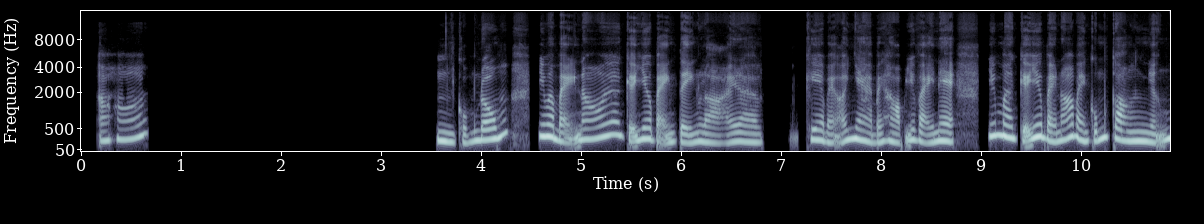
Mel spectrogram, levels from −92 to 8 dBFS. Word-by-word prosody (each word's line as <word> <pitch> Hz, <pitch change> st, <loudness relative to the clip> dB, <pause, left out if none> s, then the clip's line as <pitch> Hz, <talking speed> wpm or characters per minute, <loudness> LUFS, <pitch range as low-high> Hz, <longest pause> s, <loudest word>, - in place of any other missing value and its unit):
À 210 Hz, +1 st, -3 dB
há. 255 Hz, +8 st, -3 dB, 2.9 s
Ừm, 205 Hz, -4 st, +2 dB
cũng 185 Hz, +5 st, -3 dB
đúng. 250 Hz, +8 st, +3 dB, 0.3 s
Nhưng 310 Hz, 0 st, +5 dB
mà 295 Hz, -, +7 dB
bạn 245 Hz, +3 st, 0 dB
nói 265 Hz, +7 st, +1 dB
á, 345 Hz, -, 0 dB
kiểu -, -, +1 dB
như, 255 Hz, +1 st, +2 dB
bạn 195 Hz, -, -2 dB
tiện 185 Hz, +1 st, -1 dB
lợi 175 Hz, -1 st, -4 dB
là 190 Hz, -2 st, -2 dB, 0.4 s
khi 235 Hz, -3 st, -1 dB
bạn 180 Hz, -2 st, -4 dB
ở 210 Hz, -, -3 dB
nhà 235 Hz, -6 st, +2 dB
bạn 180 Hz, +3 st, -3 dB
học 195 Hz, -5 st, -3 dB
như 235 Hz, -, -1 dB
vậy 190 Hz, -3 st, -2 dB
nè, 205 Hz, -1 st, +2 dB, 0.3 s
nhưng 325 Hz, +2 st, +3 dB
mà, 300 Hz, -4 st, +6 dB
kiểu -, -, +1 dB
như, 300 Hz, +2 st, +6 dB
bạn 210 Hz, -7 st, +1 dB
nói 275 Hz, +7 st, +2 dB
bạn 230 Hz, -7 st, +1 dB
cũng 245 Hz, +7 st, +1 dB
cần 210 Hz, -6 st, +2 dB
những 200 Hz, +7 st, 0 dB
220 Hz, 195 wpm, -19 LUFS, 195-260 Hz, 2.9 s, mà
